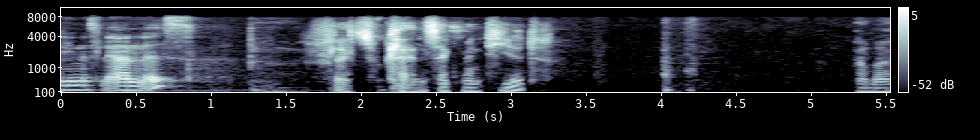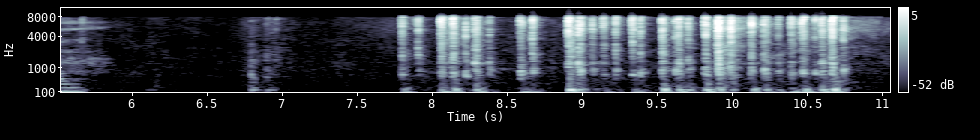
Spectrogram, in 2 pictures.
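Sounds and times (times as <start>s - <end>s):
typing on computer keyboard: 7.8s - 10.8s.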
